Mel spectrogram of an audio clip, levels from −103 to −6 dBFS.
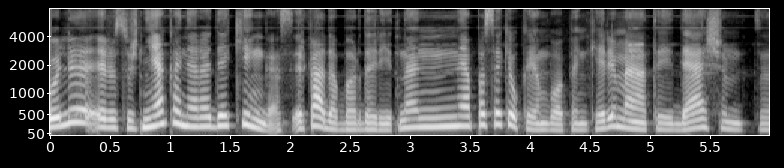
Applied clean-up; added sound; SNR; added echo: neural mask model DeepFilterNet 3.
